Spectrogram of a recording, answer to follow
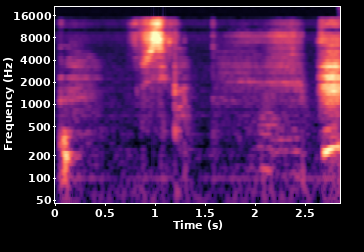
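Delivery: slow, breathy whisper trailing away; whispered to herself. Real, not acted. Unsure about the thick ink, slow whisper to herself. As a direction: let it fade into a whisper of doubt.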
